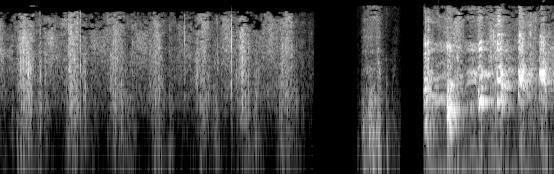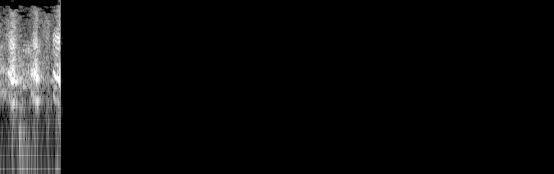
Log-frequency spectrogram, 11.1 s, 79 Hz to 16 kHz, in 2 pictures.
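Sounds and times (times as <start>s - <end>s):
banknotes being counted: 0.0s - 3.2s
loud laughter: 4.2s - 6.2s.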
